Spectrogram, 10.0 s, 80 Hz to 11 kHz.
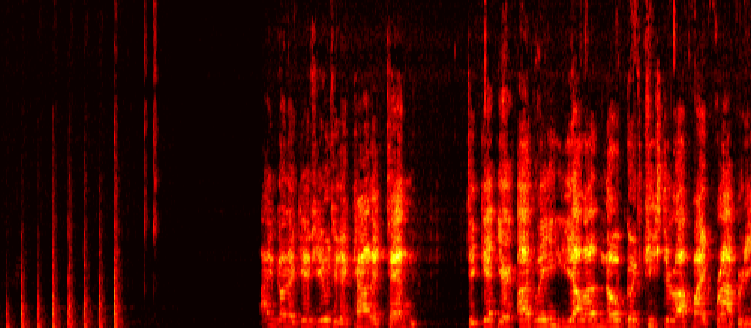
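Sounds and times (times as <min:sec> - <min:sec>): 
firm knocks on a door: 0:00.0 - 0:01.7
speech: 0:03.6 - 0:05.6, 0:06.2 - 0:10.0.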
